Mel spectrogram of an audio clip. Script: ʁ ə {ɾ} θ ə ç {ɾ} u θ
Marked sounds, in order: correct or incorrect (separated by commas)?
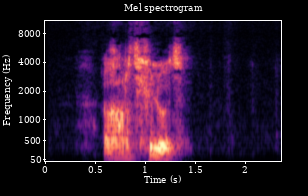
correct, incorrect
